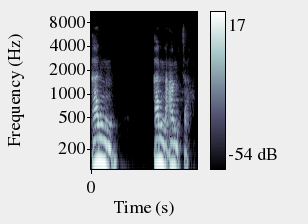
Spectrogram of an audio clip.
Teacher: The tongue touches the gum and the sound comes from the nose. The nasalization comes from the nose. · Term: noon sakina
